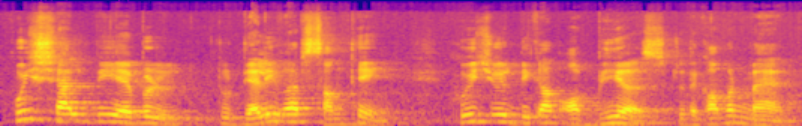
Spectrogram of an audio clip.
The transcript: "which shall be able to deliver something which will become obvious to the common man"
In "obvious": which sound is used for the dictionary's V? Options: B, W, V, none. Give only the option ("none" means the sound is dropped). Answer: none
